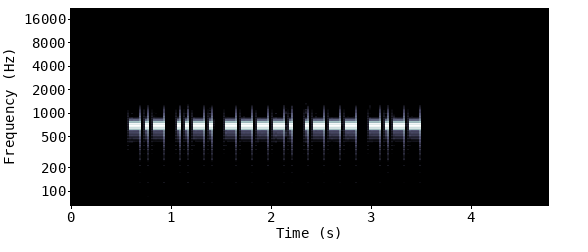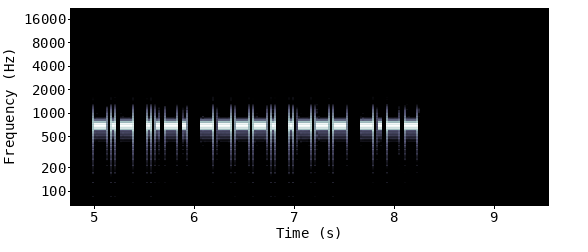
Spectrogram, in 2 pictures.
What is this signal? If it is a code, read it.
Morse code, heard as a keyed tone, about 29 wpm, 700 Hz. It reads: KF9JY KF9JY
